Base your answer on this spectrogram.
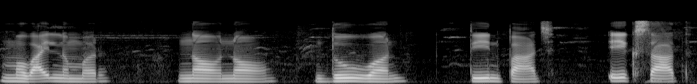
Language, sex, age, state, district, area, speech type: Maithili, male, 45-60, Bihar, Sitamarhi, rural, read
